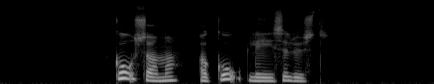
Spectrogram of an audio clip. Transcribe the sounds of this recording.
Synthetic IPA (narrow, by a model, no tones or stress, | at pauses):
ɡ̥o̝̰ːsɒ̽mɐ | ʔɒ̽ɡ̥o̝̰ːleːsəløsd̥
